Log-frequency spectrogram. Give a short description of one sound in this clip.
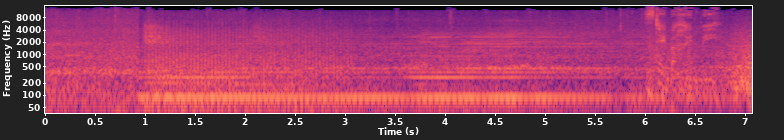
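Energy blades hum steadily with a low buzz.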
